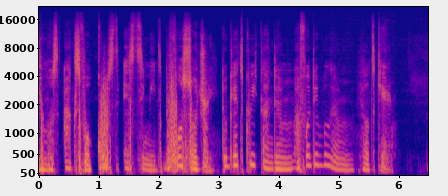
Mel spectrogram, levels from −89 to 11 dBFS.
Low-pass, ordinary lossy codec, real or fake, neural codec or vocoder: 19.8 kHz; none; fake; vocoder, 44.1 kHz, 128 mel bands, Pupu-Vocoder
